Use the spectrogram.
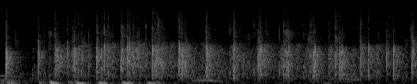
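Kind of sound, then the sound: crowd, round of applause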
